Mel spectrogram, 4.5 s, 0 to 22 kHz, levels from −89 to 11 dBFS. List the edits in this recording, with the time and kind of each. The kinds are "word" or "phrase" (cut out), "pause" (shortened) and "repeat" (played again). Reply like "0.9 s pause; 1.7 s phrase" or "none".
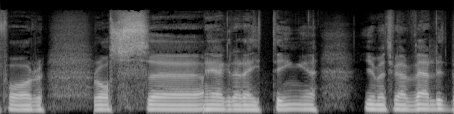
0.9 s word; 2.0 s phrase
